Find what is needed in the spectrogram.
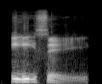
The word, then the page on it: EEC: British English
